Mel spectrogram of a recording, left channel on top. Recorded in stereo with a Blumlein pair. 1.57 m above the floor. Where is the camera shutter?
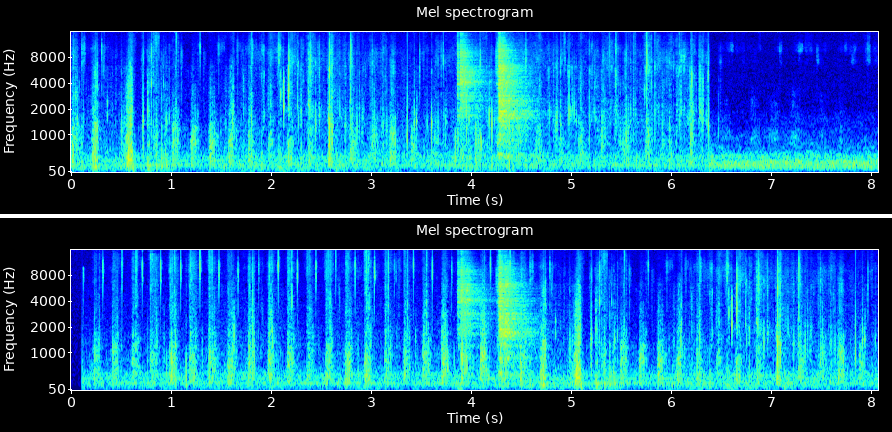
20° left, 7.5 m.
